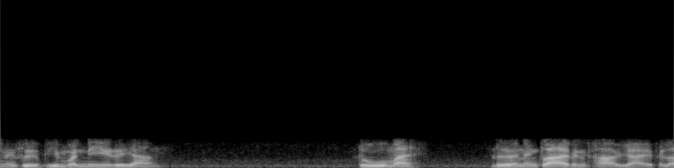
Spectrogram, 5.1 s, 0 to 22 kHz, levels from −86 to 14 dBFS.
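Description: From start to finish the speech has been through a G.729 codec, the low-rate VoIP coder, and the damage is plainly audible. It doesn't keep the waveform. It sends a vocal tract filter, a pitch predictor and a few pulses per frame, and the decoder rebuilds speech from those. The result sounds a bit rough and synthetic, which fits an 8 kbit/s stream. The band sits roughly between 250 Hz and 3.5 kHz, and nothing comes through above about 3.6 kHz.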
